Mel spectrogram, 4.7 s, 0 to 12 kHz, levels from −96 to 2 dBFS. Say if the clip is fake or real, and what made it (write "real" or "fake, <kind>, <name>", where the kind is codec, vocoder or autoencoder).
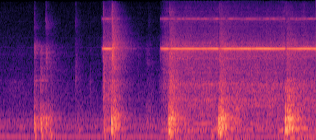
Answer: real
